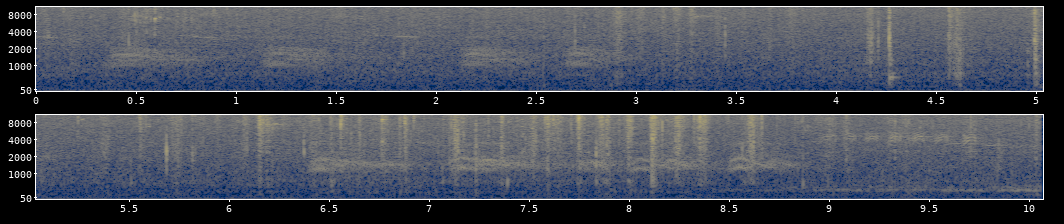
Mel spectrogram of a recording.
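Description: Near silence, broken by faint, harsh bird calls in short runs: two or three near the start and a longer run about six seconds in. Scattered light clicks around the middle and later.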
